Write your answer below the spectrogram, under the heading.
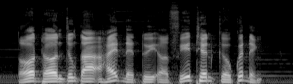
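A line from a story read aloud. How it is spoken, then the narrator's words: Stern old man. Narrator (Vietnamese): Một lão nhân nghiêm nghị nói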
